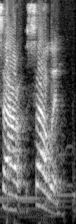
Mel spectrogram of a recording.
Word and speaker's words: Samhain: So, Celtic celebrated Halloween as Samhain. That's the way we pronounced it.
